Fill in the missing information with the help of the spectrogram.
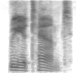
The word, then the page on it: reattempt: American English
